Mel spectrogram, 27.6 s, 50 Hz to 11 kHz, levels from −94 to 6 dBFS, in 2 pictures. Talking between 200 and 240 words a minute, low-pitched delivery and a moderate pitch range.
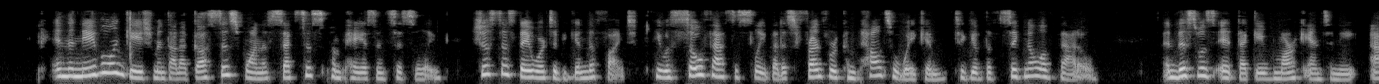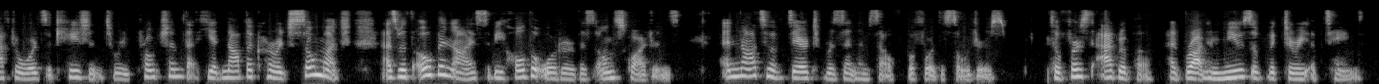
No: fast, 205 wpm; high, 220 Hz; average, 4.2 semitones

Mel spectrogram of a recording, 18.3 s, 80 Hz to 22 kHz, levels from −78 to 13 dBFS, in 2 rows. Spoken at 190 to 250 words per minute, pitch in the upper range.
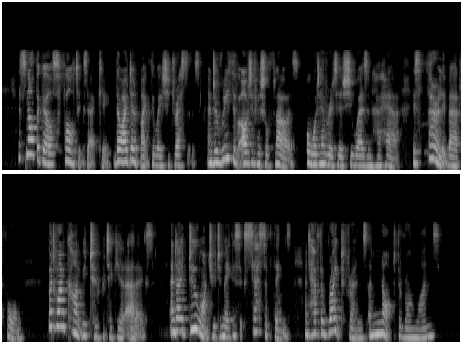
Yes: average, 200 wpm; high, 200 Hz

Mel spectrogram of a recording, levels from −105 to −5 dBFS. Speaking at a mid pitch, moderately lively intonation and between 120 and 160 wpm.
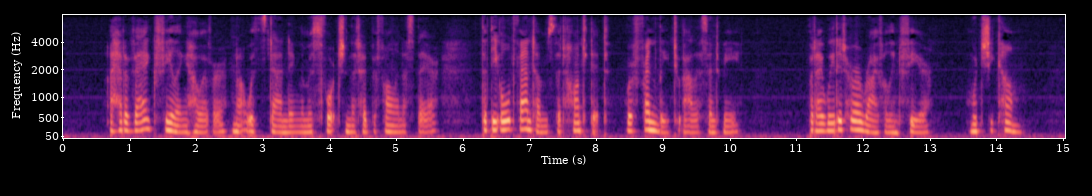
Yes: medium, 170 Hz; average, 4.4 semitones; average, 150 wpm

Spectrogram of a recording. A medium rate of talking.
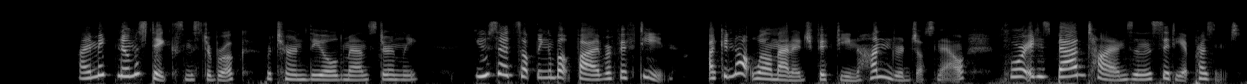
Yes: average, 180 wpm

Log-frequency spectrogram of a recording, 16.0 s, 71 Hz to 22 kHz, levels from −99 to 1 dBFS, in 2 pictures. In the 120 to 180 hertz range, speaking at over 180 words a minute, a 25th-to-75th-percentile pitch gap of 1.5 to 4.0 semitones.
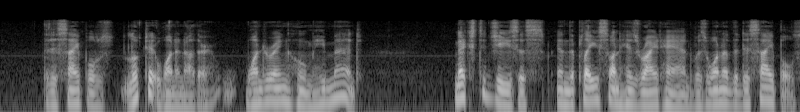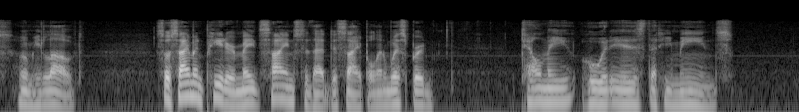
No: low, 110 Hz; average, 190 wpm; average, 3.3 semitones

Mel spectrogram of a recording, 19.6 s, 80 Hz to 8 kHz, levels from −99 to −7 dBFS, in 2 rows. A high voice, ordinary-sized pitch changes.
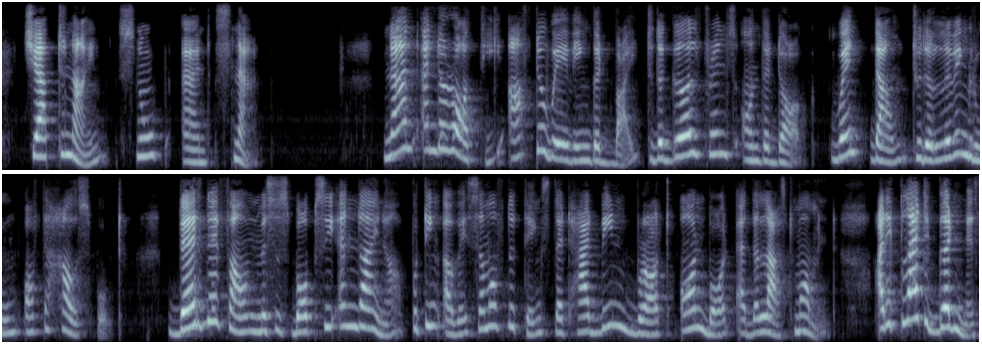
No: very high, 275 Hz; wide, 6.0 semitones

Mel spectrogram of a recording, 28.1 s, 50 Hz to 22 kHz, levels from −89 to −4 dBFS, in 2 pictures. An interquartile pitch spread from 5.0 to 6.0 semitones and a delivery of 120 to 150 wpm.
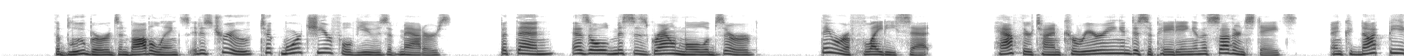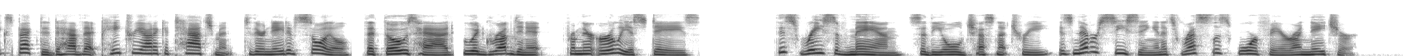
No: wide, 5.5 semitones; average, 165 wpm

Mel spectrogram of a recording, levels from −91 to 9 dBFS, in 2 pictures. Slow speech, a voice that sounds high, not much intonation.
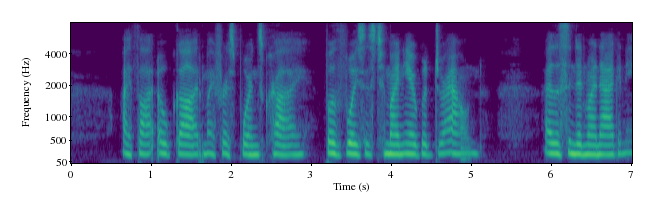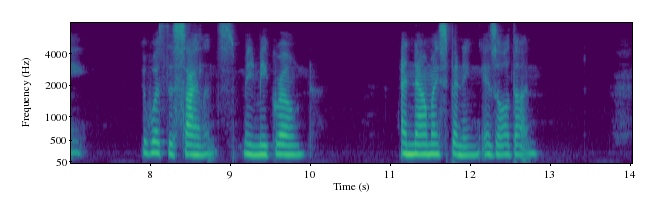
No: average, 145 wpm; high, 210 Hz; narrow, 1.6 semitones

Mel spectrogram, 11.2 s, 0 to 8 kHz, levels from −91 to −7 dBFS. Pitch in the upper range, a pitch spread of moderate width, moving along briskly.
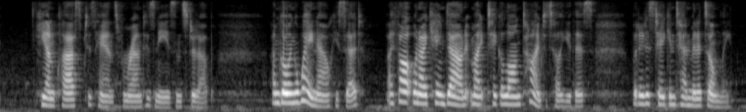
No: high, 200 Hz; wide, 7.6 semitones; fast, 215 wpm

